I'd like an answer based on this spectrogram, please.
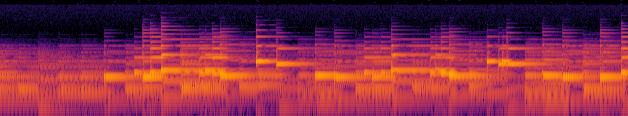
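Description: Background piano music: a gentle melody over chords, notes struck at an unhurried, even pace, growing a little fuller about two seconds in.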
